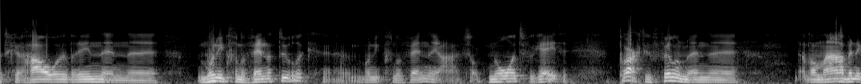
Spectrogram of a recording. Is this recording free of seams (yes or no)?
yes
